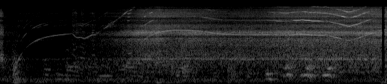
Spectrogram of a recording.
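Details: Dentist drilling his own cracked tooth, working blind, to prepare it for a crown after numbing; a high-pitched dental drill whine rises in pitch and runs steadily, with small dips as it cuts.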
